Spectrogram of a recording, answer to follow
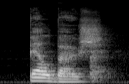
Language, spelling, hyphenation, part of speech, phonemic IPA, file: Dutch, peilbuis, peil‧buis, noun, /ˈpɛi̯l.bœy̯s/, Nl-peilbuis.ogg
- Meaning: pipe or duct used to measure the water table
